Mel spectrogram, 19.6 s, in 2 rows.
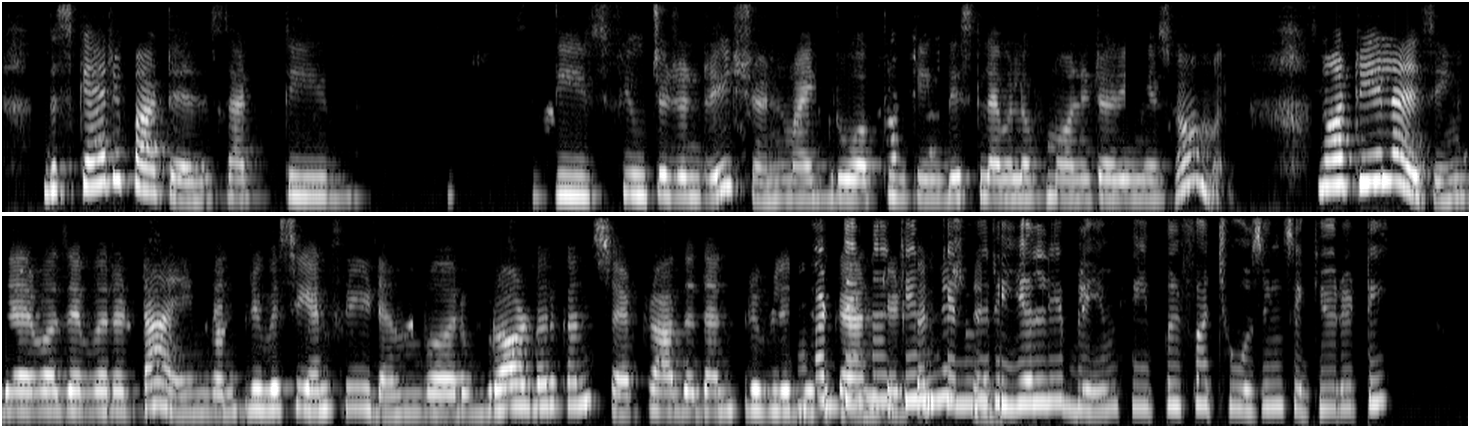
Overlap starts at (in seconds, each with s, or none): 15.1 s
